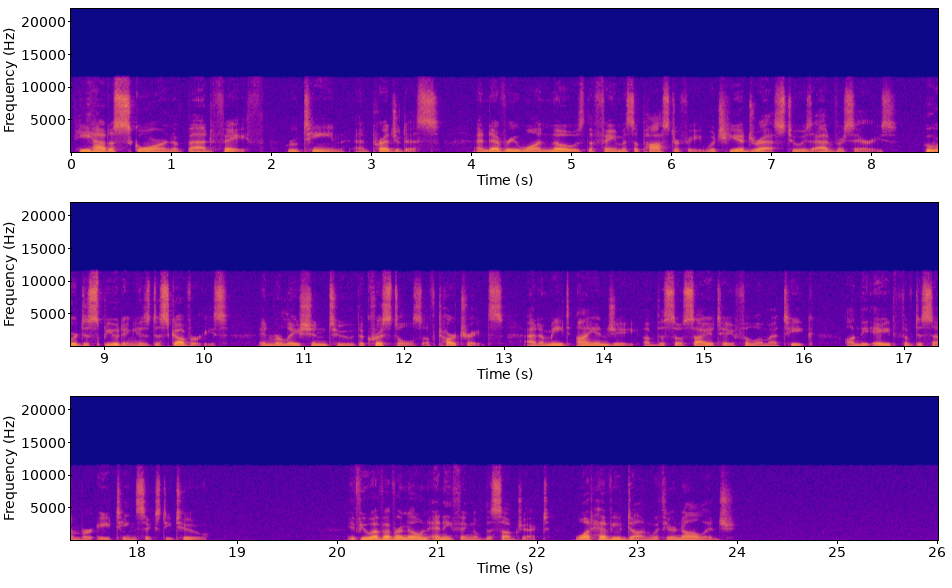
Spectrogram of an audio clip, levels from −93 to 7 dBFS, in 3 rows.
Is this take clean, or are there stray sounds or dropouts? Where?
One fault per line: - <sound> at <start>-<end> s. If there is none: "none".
none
